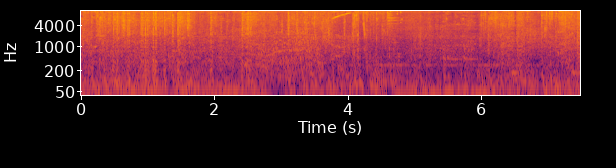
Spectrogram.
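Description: Game guns fire in rapid bursts.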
